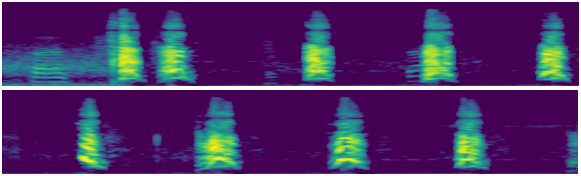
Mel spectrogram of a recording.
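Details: German Shepherd barking on command "speak" during obedience training at a Worcestershire countryside kennel. It fires off about ten sharp, rough barks in a steady run, one roughly every half second, after brief human speech at the start.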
